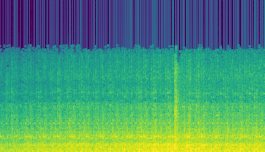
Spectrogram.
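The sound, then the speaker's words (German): A tractor engine runs steadily, a continuous low rumbling drone with a faint rhythmic throb, holding at an even loudness with no voices. “sitzt gerne auf dem Traktor.”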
